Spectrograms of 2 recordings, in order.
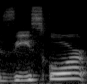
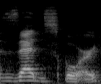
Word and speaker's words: z-score: convert any scores to a z-score or a z-score you'll hear it pronounced both ways it's this two-step process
